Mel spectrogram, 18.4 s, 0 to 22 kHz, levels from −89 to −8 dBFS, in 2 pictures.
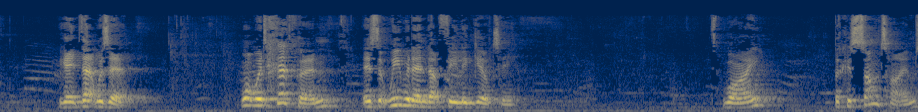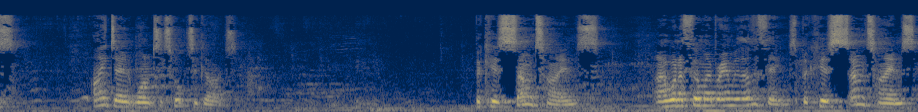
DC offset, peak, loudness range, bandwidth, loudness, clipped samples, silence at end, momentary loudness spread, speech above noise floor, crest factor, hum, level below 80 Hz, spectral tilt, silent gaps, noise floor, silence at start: under 0.1%; -10 dBFS; 11 LU; 13 kHz; -30 LUFS; under 0.1%; 0 s; 17 LU; 30 dB; 22 dB; none; -56 dBFS; -2.5 dB/octave; none; -59 dBFS; 0.3 s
